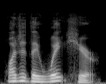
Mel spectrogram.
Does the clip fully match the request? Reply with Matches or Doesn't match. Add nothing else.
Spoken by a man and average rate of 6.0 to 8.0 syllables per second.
Matches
